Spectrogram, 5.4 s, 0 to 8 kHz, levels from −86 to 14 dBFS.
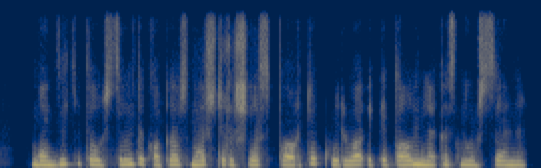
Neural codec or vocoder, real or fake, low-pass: codec, 16 kHz, 1 kbps, FreqCodec, smaller model; fake; 7.2 kHz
